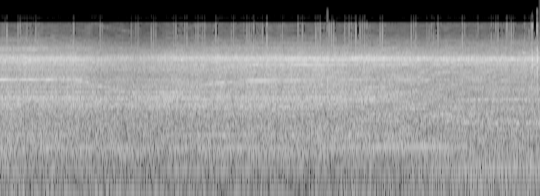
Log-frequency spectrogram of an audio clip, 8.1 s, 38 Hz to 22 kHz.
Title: Mercedes benz 3340 Truck Turbo Failure Testing l Turbo Sesi Arızası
